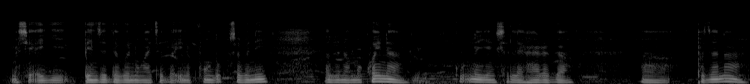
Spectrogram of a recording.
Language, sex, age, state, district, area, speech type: Manipuri, male, 18-30, Manipur, Chandel, rural, spontaneous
